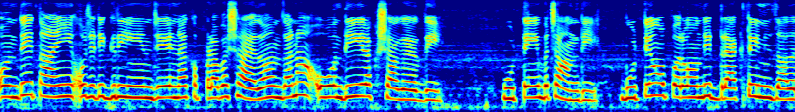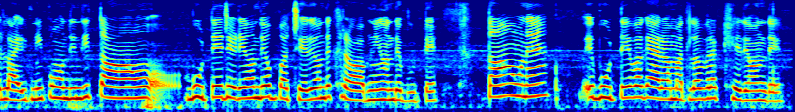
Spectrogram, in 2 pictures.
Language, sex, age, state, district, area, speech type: Dogri, female, 18-30, Jammu and Kashmir, Samba, rural, spontaneous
